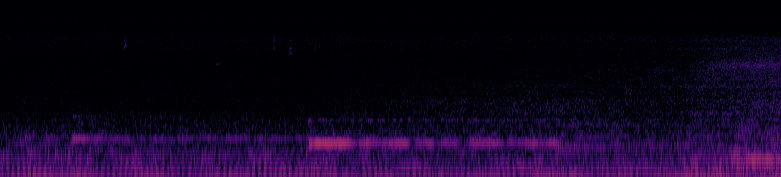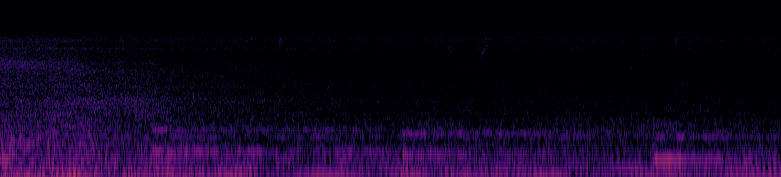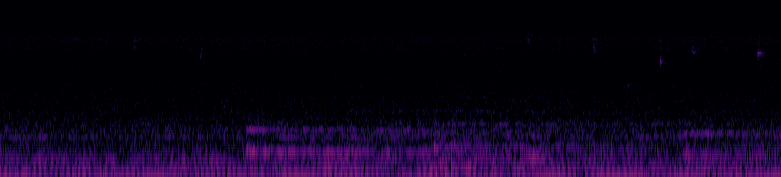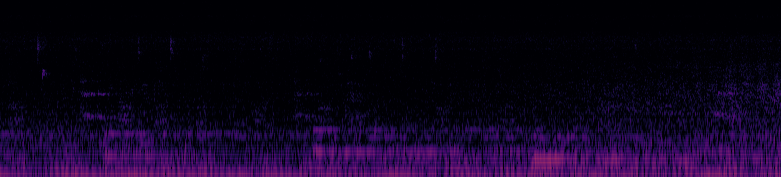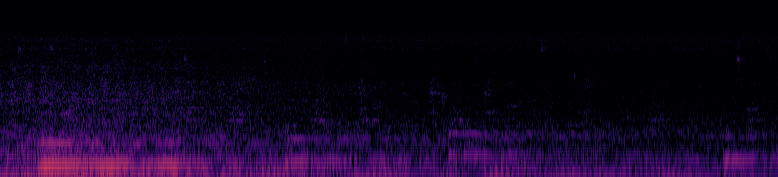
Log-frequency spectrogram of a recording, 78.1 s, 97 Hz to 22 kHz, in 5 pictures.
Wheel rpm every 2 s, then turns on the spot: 0, 0, 0, 0, 0, 0, 0, 0, 0, 0, 0, 0, 0, 0, 0, 0, 0, 0, 0, 0, 0, 0, 0, 0, 0, 0, 0, 0, 0, 0, 0, 0, 0, 0, 0, 0, 0, 0, 0.
none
